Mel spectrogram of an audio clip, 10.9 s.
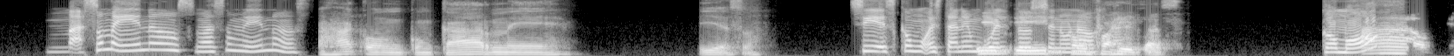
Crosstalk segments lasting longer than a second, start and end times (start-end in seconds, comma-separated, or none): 7.3-8.6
